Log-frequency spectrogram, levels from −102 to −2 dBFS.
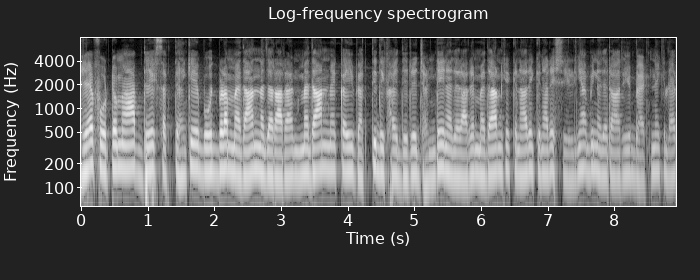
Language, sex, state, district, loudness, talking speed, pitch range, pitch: Hindi, male, Chhattisgarh, Rajnandgaon, -19 LUFS, 270 wpm, 145-165 Hz, 155 Hz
